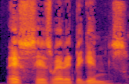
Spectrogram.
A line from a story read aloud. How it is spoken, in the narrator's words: Taita said softly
